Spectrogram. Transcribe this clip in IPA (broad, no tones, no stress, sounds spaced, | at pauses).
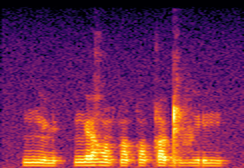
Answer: ŋ ĩ ɳ | ŋ ɛ ʁ õ k õ q õ q ɛ ɖ i v i ɾ i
